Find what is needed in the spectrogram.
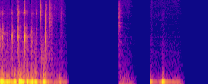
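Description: Computer keyboard typing: a quick run of keystrokes in the first second or so, then two short, fainter bursts of keys in the second half.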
